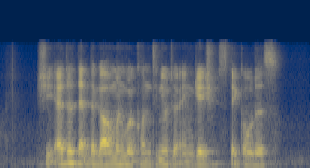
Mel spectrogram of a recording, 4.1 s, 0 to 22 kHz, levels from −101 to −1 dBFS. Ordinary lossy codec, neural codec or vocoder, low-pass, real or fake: none; codec, 16 kHz, 0.9 kbps, LongCat-Audio-Codec; none; fake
